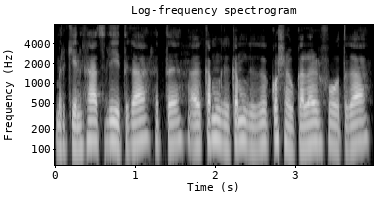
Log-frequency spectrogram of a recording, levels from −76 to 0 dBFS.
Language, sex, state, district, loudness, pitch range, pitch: Wancho, male, Arunachal Pradesh, Longding, -20 LUFS, 115-130 Hz, 125 Hz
